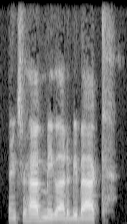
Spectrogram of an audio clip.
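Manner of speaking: dull, flat, no excitement at all. Thanking the host for having them back, not excited. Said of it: "You don't sound very excited about that".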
